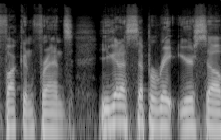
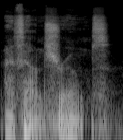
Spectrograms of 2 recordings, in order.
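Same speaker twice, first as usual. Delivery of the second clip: much softer, whispered mom imitation; quoting mom; 4 semitones lower, 9 dB quieter, faster than usual. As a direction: hush it like a secret. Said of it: "she said".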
